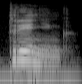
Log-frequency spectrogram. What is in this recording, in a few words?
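"treninq", Azerbaijani; Orfoqrafiya Lüğəti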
